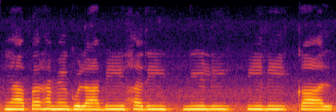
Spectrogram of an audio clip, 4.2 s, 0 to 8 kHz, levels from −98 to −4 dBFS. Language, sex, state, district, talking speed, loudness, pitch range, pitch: Hindi, female, Bihar, Katihar, 115 wpm, -13 LUFS, 225-235 Hz, 230 Hz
